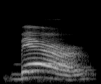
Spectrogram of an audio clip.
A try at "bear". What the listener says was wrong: Okay, very nice.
